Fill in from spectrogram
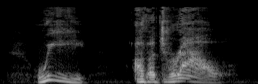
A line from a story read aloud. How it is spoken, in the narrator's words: Hatchnik cried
